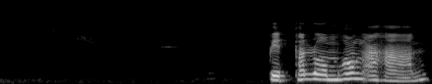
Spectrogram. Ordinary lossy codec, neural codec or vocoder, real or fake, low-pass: none; none; real; 7.2 kHz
